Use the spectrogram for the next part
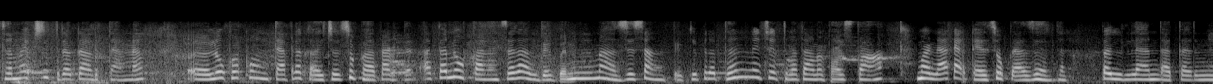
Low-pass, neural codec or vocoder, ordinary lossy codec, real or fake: none; codec, 16 kHz, 1 kbps, X-Codec, HuBERT features, trained on balanced general audio; none; fake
